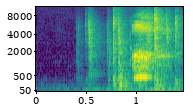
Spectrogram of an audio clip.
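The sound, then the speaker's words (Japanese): A door swings shut: a couple of soft knocks and rattles lead into a brief, bright creak and a solid closing clunk, with no voices. “本当に扉閉まってます。”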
